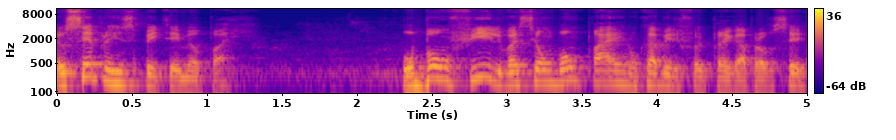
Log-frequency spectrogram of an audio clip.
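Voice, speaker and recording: At a fairly quick pace, a man talks with vocal fry, a fairly high pitch and very wide pitch swings. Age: 60s. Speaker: bishop/pastor. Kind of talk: sermon. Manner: conversational, repetitive.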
